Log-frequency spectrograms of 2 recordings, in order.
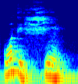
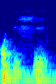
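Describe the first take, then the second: First: Said in the usual way. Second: Breathy whispered repeat, much softer; whispered aside. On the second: Real, not acted. Vlogger mutters scorn at nafdac in a whisper.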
